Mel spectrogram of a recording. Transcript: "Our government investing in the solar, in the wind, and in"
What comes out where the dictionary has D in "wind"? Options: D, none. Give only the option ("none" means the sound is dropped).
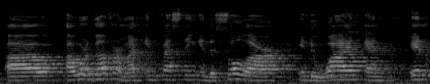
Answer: none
